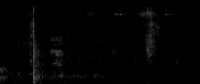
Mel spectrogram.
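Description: Faint taps and clicks of tarot cards being handled and laid on a table, the sharpest about a third of a second in.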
